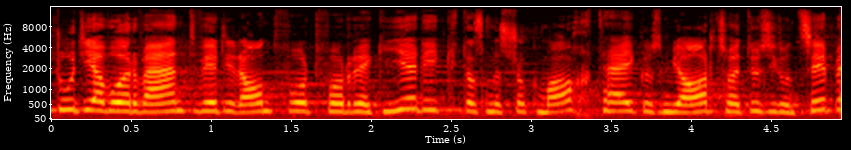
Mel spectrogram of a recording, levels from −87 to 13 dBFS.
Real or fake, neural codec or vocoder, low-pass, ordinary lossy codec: real; none; 14.4 kHz; none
